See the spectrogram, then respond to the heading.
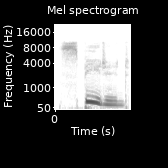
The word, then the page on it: speed: anglais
